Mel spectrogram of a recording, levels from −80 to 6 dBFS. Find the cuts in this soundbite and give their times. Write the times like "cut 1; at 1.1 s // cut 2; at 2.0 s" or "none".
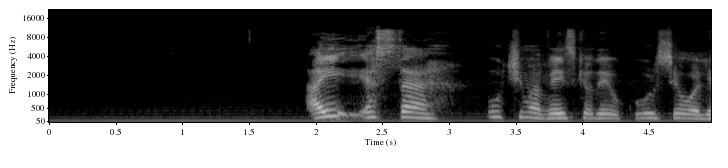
none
